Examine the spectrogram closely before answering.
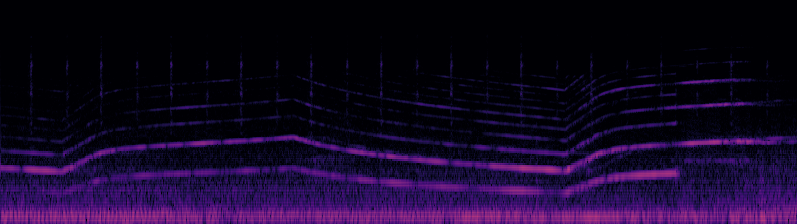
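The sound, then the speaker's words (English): Emergency vehicle sirens heard from inside a car wail in long, slow sweeps, rising and falling steadily over the low rumble of the car. “And if you can hear those sirens in the background, I am recording this in my car.”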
